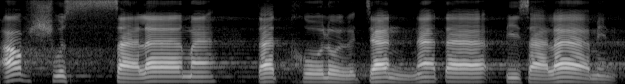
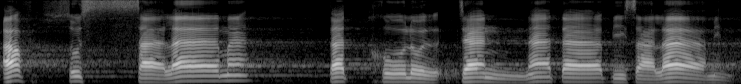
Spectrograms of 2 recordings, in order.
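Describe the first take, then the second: First: It is recited a little faster. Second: It is recited slowly. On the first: "intonasinya agak cepat sedikit ya" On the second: "kita baca dulu perlahan-lahan"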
